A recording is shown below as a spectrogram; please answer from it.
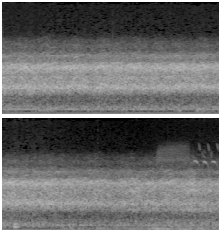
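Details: A massive flock of Arctic white geese departs at once from Summer Lake Wildlife Area in Oregon. Continuous overlapping honks dominate, easing slightly near the end, where a few higher, thin chirps appear.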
